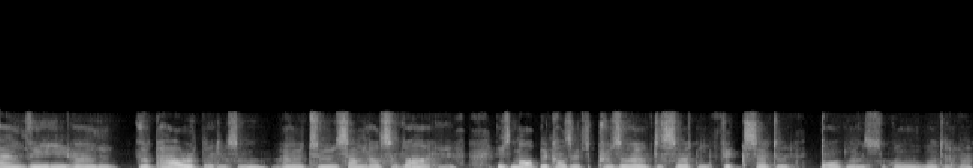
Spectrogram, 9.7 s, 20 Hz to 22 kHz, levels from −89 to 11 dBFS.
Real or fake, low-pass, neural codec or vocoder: fake; 7.2 kHz; autoencoder, 22.05 kHz, a latent of 192 numbers a frame, VITS, trained on one speaker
